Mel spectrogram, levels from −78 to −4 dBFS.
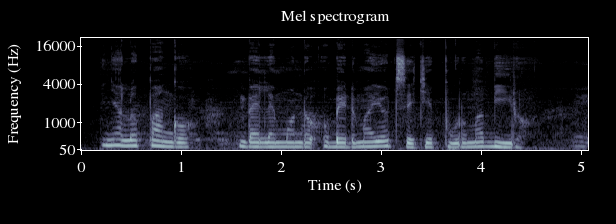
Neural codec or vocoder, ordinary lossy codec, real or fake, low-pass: none; none; real; none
